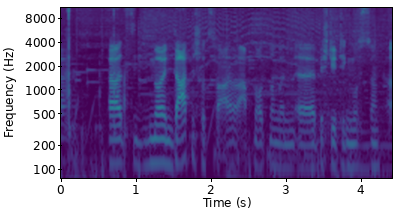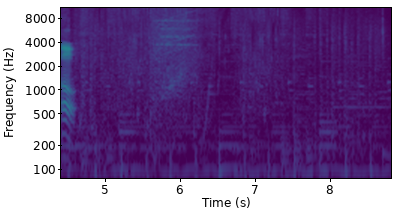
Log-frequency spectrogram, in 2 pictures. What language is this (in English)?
German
